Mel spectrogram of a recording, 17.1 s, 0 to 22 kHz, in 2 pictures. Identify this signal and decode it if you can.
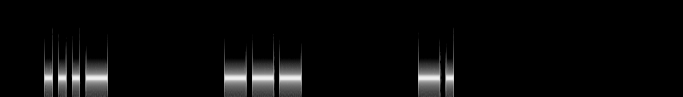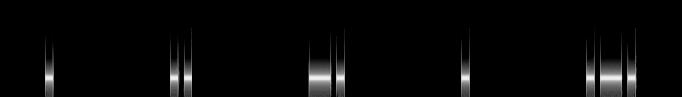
Morse code, heard as a keyed tone, about 14 wpm, spaced as for 5 wpm, 700 Hz. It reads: VON EINER
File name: Morsekurs / Witze / Witz 12. Dezember 2017, 25 F70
